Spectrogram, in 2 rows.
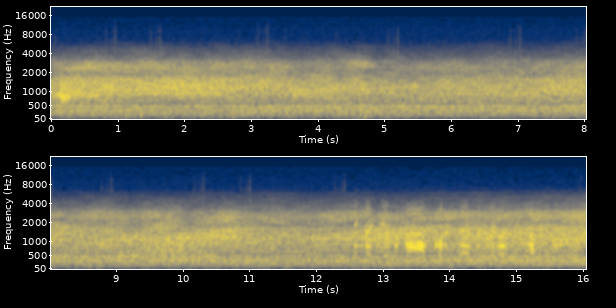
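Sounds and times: jet engines running steadily: 0:00.0 - 0:16.0.

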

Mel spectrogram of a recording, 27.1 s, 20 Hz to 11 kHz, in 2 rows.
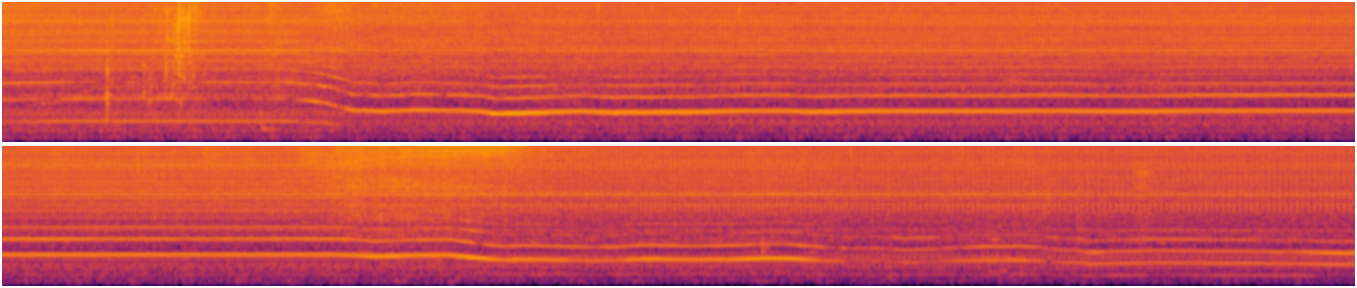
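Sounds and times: potter's wheel motor whining: 0:00.0 - 0:27.0.

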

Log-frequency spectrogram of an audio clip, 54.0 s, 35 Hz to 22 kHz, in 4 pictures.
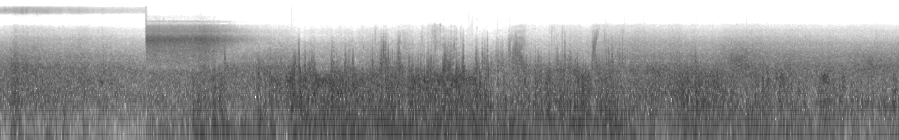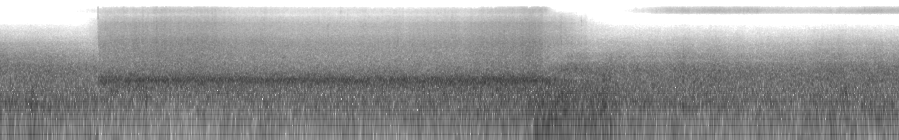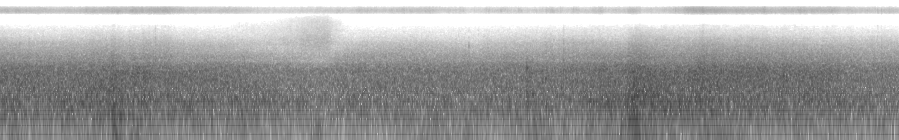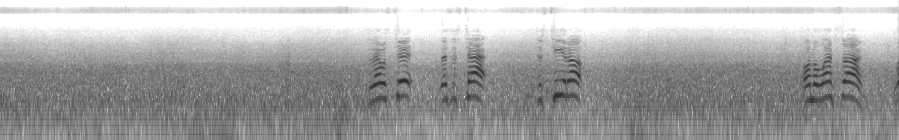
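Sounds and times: wind buffeting microphone: 0:00.0 - 0:46.0
whitewater rushing through rapid: 0:15.0 - 0:21.9.

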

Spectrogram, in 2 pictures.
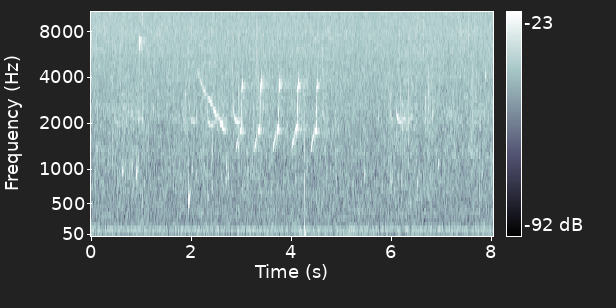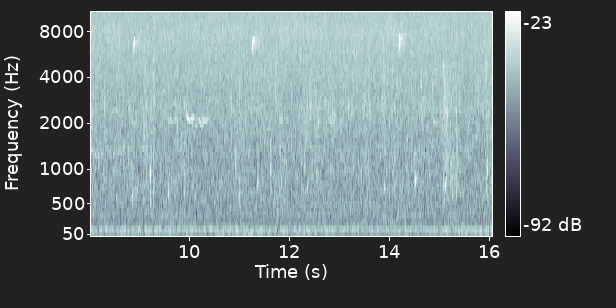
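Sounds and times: low steady hum: 0:00.0 - 0:16.0
faint bird chirps: 0:01.8 - 0:04.7.

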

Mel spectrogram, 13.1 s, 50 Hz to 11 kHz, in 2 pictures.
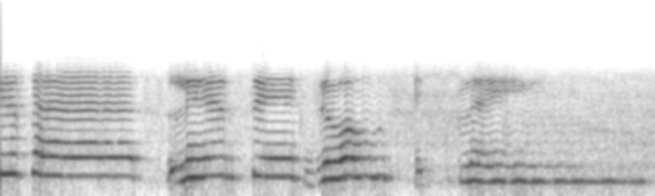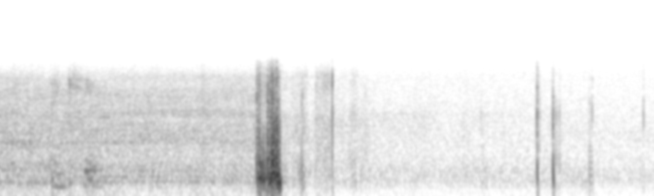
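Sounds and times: woman singing unaccompanied: 0:00.0 - 0:07.6.

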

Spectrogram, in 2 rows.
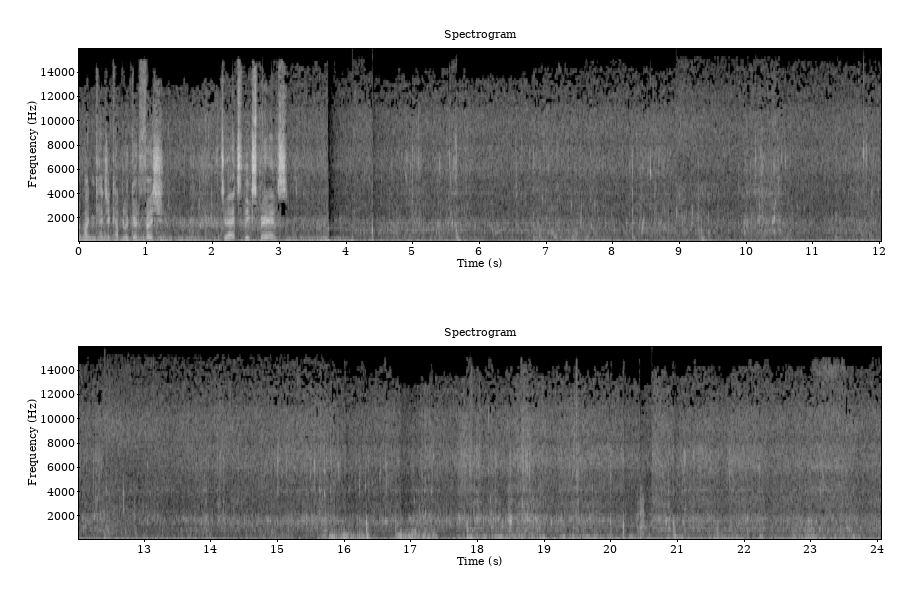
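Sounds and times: water washing along hull: 0:00.0 - 0:24.0
wind rumble on microphone: 0:00.0 - 0:24.0.

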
